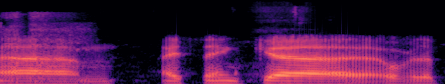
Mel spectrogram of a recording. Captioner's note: laughs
